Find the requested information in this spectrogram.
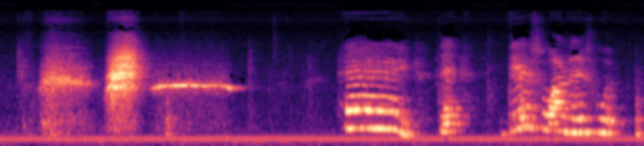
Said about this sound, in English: No smoking at the pool. Blow the whistle.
